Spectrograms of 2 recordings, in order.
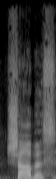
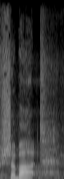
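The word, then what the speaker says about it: שבת: i think about it my mother who grew up in baltimore still spoke hebrew with the older pronunciation think of any of your relatives from brooklyn otanoi instead of adonai shabas instead of shabbat mother and dad would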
